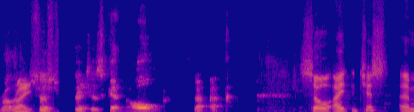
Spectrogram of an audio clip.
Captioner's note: chuckling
